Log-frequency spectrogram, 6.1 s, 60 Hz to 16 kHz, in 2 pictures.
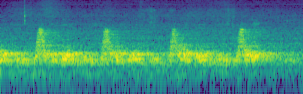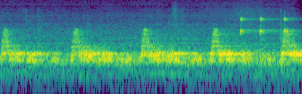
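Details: Pulsed-wave Doppler of the carotid artery on a US-HCL5P ultrasound system, patient supine: rhythmic whooshing pulses at about 87 per minute, normal carotid artery Doppler flow signal.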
